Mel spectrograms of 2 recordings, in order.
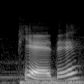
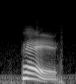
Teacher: o desaparecimento das plosivas sonoras nas ocidentais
